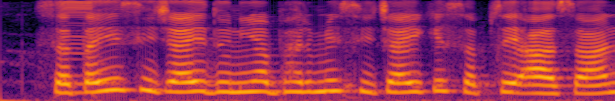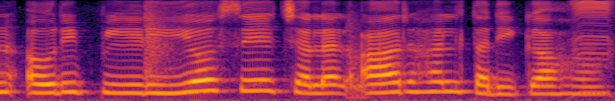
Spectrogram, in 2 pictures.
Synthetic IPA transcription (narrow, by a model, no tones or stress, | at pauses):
sɐt̪əɦisɪ̃ːt͡ʃaːid̪ʊnijabʱɐɾmẽsɪ̃t͡ʃaːikesɐbseaːsaːnɔːɾipiːɽ̤ijõset͡ʃɐləlaːɾɦəlt̪ɐɾiːkaɦɛː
